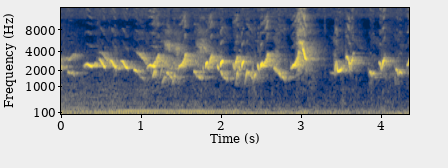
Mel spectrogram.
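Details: Green leafbird in fast, lively gacor song with other birds joining in: a nonstop run of bright, slurred whistles and chirps that swoop up and down, with sharper high notes near the middle.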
